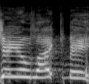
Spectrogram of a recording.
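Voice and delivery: put-on angry grown-up yelling, very high, drawn-out. Retelling how a man in a movie yells at a child: imitating an angry yell. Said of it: "angrily yell at a child".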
